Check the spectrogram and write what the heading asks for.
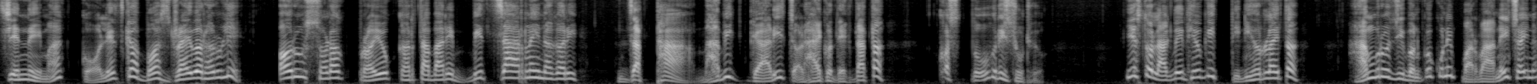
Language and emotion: Nepali, disgusted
